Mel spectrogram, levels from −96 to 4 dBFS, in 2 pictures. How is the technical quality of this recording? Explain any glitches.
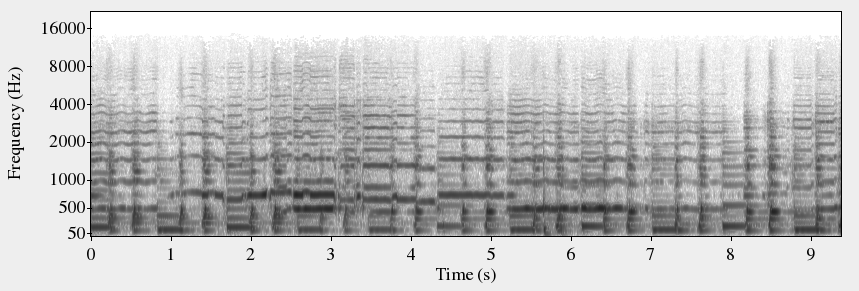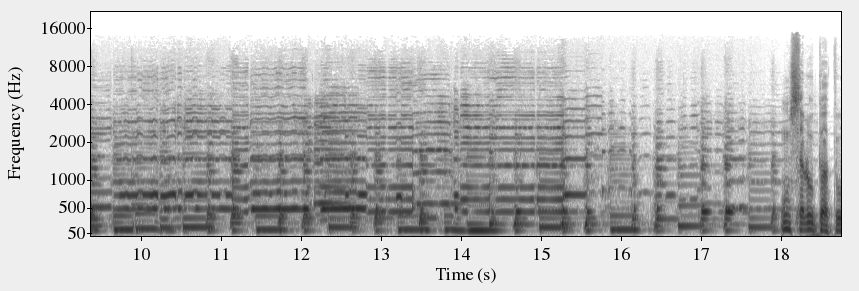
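Nothing stood out as a technical problem on listening, and there are no glitches to explain.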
